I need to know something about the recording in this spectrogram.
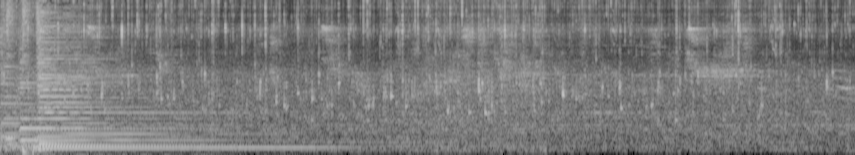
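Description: A music sting whose last low note holds and fades out over the first few seconds, then the steady trickle of a small tabletop water fountain, with light clicks of scissors snipping dried chili peppers.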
